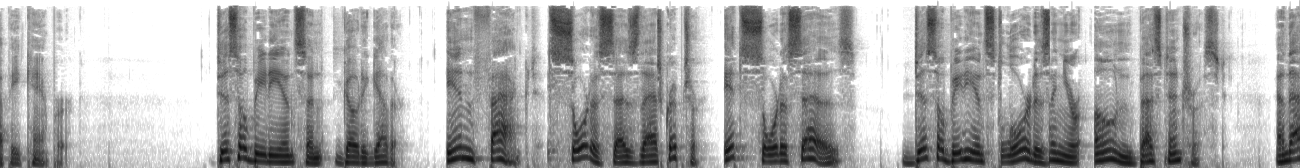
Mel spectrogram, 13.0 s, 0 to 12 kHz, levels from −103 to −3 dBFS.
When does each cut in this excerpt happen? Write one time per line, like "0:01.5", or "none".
0:03.3
0:05.5
0:06.6
0:09.0
0:10.0
0:10.5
